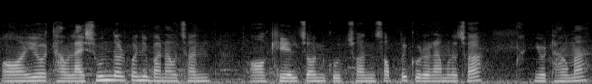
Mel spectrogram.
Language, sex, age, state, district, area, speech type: Nepali, male, 18-30, West Bengal, Jalpaiguri, rural, spontaneous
